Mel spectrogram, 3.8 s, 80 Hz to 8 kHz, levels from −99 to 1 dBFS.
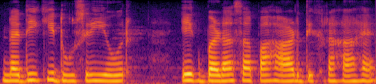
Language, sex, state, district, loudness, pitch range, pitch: Hindi, female, Chandigarh, Chandigarh, -18 LUFS, 200-210 Hz, 205 Hz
